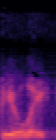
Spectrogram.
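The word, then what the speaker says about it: Beaulieu: And that's actually the way it's pronounced. I talked to a British guy who was like, no, you're pronouncing it wrong. It's Bewley.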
